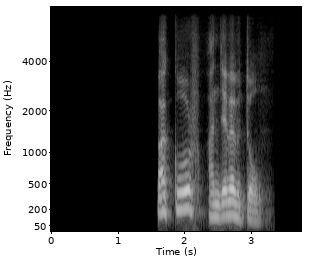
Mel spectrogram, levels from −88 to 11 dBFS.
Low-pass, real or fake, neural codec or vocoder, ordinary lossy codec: 7.2 kHz; fake; codec, 16 kHz, 0.3 kbps, FocalCodec; MP3, 64 kbps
